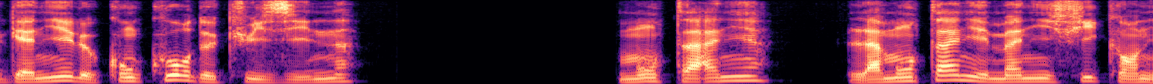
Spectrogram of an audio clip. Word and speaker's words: montagne: En français, la combinaison GN correspond au son ENE en espagnol et se prononce comme NI dans le mot anglais canyon.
